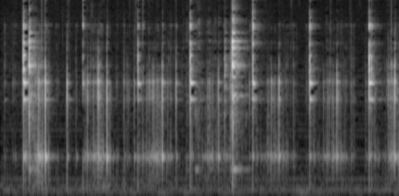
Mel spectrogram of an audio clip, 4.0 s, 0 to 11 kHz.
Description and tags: ice sounds 7
ice cubes gently rolled around in a glass
rocks, ice, glass, clink, cubes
